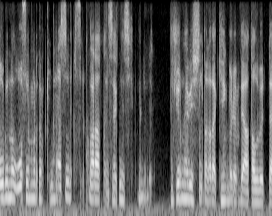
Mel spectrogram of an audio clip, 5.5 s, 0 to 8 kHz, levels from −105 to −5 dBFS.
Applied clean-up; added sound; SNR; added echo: neural diffusion model UNIVERSE++.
